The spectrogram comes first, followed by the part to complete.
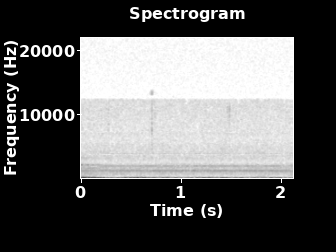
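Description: Quiet background: a faint low rumble, with a couple of soft low thumps in the first second.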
